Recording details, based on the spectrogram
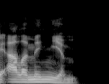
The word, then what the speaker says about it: aluminium: You say aluminum, but you don't. No, what is it you're missing? Aluminium. You don't have the I between the N and the U, do you? – Right.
